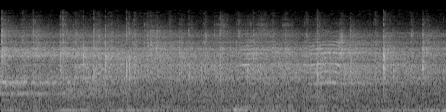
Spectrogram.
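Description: Badminton players' shouts and shoes squeaking and scuffing on the court, then sharp racket strikes on the shuttlecock near the end, a few tenths of a second apart.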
